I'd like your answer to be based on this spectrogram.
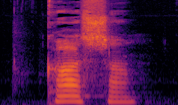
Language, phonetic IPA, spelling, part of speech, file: Ukrainian, [ˈkaʃɐ], каша, noun, Uk-каша.ogg
- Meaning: gruel, oatmeal, porridge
